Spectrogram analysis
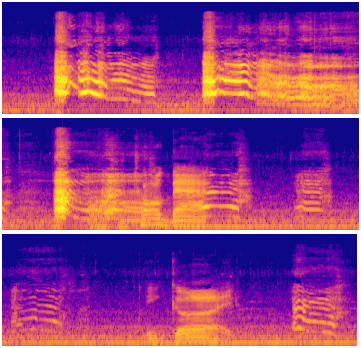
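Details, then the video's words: Female Siberian Husky named Sable talking back while scolded to be quiet: sharp yelping bursts every two seconds give way to wavering, rising and falling woo-woo syllables and a drawn-out whine, with a steady low hum and brief human speech. "Husky talking back"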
